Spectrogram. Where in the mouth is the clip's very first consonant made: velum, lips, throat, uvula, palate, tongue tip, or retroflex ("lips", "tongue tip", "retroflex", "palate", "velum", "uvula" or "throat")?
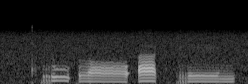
velum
